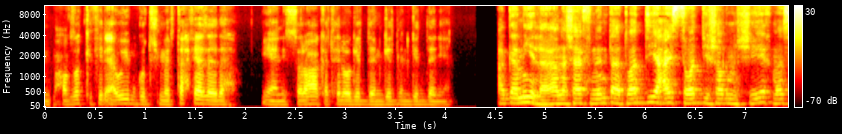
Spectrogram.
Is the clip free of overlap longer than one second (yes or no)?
yes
